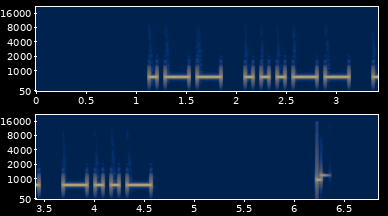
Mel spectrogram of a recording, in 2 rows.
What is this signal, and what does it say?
Morse code, heard as a keyed tone, about 15 wpm, 700 Hz. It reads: W3EX
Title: USA Call Signs - 4 Characters - 3x Character Spacing - 15wpm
